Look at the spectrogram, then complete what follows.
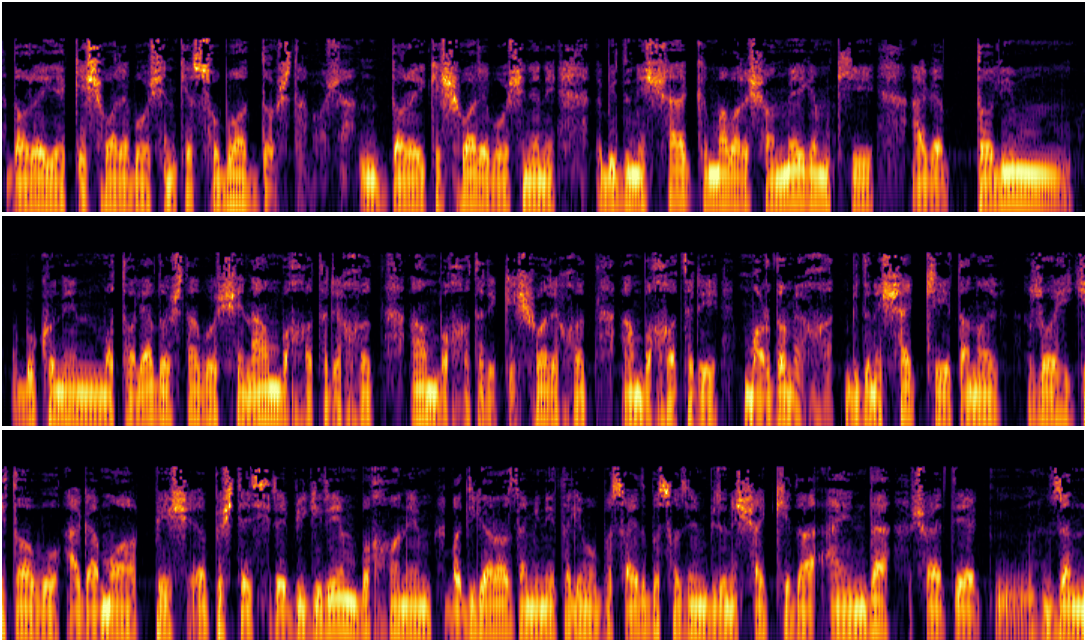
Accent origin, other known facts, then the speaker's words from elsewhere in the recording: Laghman, Afghanistan; also born or lived in Kabul; ما از ولایت لغمان هستم ولی در کابل پیدا شدیم.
